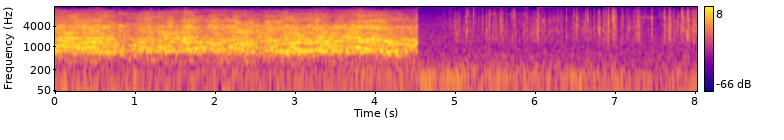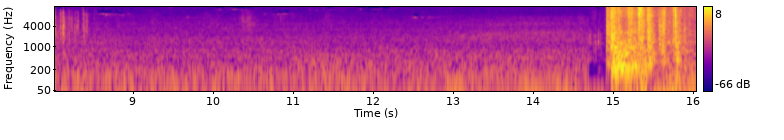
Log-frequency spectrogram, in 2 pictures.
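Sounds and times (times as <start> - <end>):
city traffic rumble: 0.0 - 16.0
crackly rustle: 4.8 - 8.7.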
